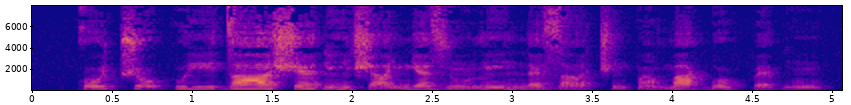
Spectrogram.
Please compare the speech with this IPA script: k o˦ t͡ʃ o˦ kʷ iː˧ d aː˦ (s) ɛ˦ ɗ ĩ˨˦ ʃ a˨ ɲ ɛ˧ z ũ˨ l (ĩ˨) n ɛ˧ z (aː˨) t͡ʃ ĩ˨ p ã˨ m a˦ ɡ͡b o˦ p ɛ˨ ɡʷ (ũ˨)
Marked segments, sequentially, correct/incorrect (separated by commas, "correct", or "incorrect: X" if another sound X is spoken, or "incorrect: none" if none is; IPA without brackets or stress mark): incorrect: ʃ, incorrect: ĩ˦˨, correct, correct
